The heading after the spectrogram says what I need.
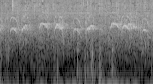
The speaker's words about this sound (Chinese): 你在这边听到很多竹鸡的叫声，过来看一下。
